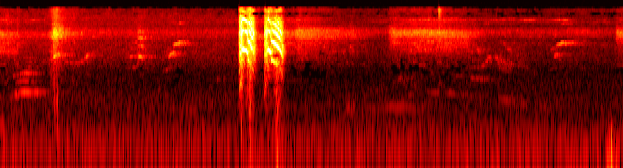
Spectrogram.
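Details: Alexandrine parakeet uttering a quick pair of shrill, harsh screeches midway, surrounded by long quiet stretches with faint distant chirps and a low background hiss.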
